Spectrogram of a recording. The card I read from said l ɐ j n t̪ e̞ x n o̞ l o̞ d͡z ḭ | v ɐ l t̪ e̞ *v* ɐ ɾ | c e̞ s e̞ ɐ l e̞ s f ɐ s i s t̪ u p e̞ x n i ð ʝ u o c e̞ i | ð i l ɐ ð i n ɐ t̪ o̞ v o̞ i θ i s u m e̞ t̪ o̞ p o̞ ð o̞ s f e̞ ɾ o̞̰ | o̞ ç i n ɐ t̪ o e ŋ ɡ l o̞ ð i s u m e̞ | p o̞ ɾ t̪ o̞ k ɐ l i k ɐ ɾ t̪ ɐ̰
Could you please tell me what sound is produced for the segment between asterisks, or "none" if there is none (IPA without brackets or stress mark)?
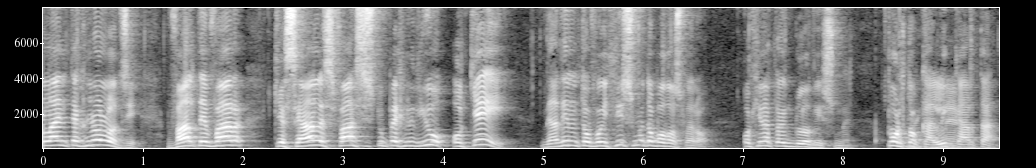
v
